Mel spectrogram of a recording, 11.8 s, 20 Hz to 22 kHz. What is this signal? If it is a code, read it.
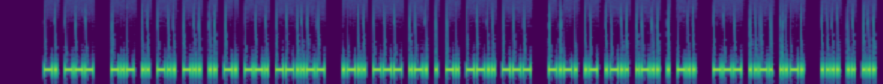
Morse code, heard as a keyed tone, about 34 wpm, 700 Hz. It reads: NO KIDDING, LORENZO CALLED OFF HIS
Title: Pangram Challenge v2 - 35wpm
